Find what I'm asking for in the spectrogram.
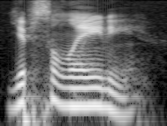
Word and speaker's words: Ypsilanti: In Michigan, he's better known as Ysplante. Actually, hold on. – No, how do you pronounce it? Ysplante? – Ypsilanti.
